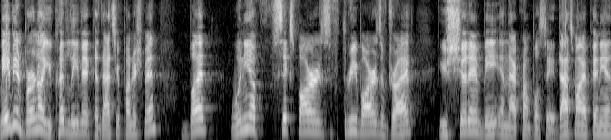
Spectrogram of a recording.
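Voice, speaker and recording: An animated tone with ordinary pitch variation at a moderate pace, on a very clean recording with a silent background. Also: man, fairly high pitch for a man. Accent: Canadian. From Canada, Toronto. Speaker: streamer reacting to game video. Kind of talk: casual live-stream commentary.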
